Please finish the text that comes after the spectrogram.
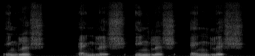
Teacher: remember stress on the first syllable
